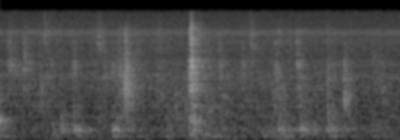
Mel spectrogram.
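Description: A lull in a meeting room: a few scattered small clicks and rustles, the sharpest about two seconds in.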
